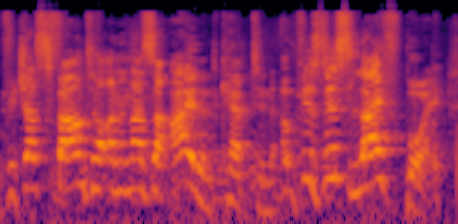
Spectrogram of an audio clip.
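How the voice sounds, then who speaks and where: An actor playing a dutiful German naval lieutenant who reports formally to a court in a radio drama. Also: male voice, very high-pitched, very animated, moderate pace, crowd noise. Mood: urgent.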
